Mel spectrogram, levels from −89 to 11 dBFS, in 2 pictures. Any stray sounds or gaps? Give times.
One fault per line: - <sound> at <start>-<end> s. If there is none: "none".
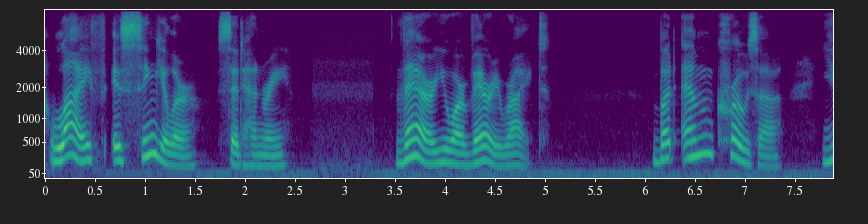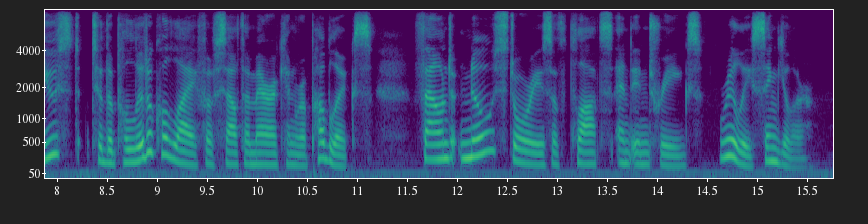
none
